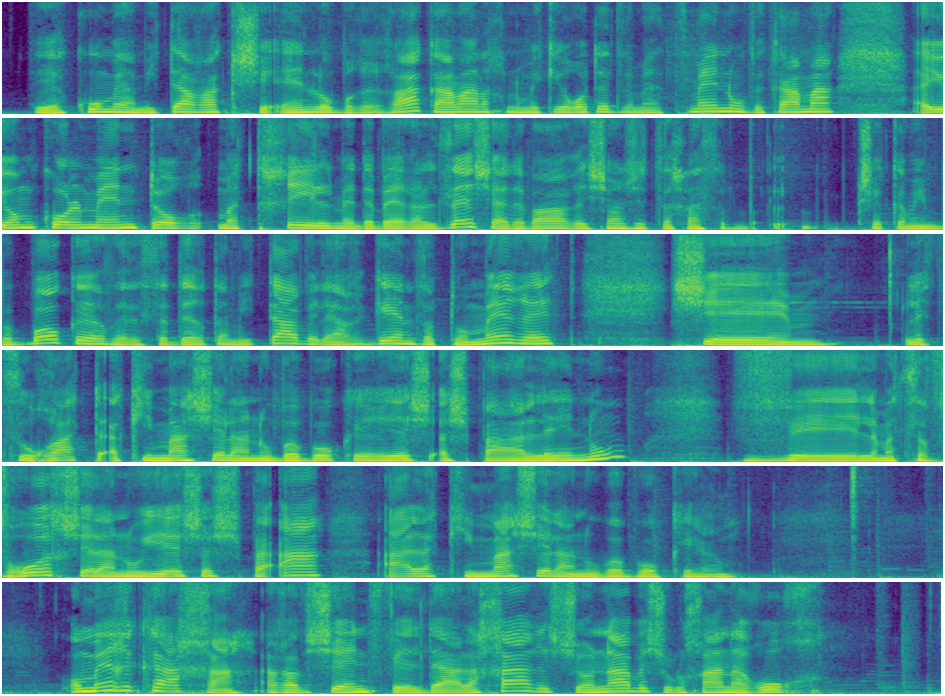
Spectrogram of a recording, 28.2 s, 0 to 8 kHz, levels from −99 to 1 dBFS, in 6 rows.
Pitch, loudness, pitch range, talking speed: 165 Hz, -13 LUFS, 150-185 Hz, 120 wpm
